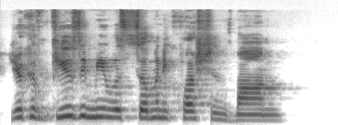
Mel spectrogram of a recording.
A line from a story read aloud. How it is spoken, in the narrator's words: Logan hurriedly blurting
